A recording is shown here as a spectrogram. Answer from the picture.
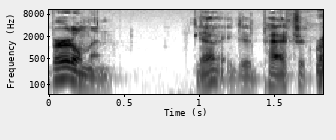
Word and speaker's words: Bertelmann: Am I pronouncing that Bertelmann. correct? Bertelmann.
